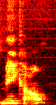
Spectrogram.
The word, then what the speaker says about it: Michal: m-i-c-h-a-l and I look that up and it's pronounced Miko and we're going to be talking about her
